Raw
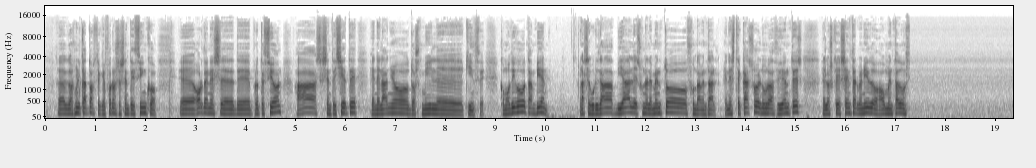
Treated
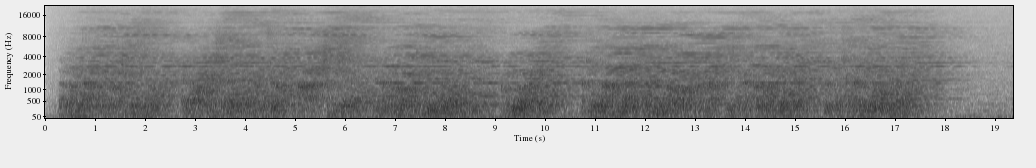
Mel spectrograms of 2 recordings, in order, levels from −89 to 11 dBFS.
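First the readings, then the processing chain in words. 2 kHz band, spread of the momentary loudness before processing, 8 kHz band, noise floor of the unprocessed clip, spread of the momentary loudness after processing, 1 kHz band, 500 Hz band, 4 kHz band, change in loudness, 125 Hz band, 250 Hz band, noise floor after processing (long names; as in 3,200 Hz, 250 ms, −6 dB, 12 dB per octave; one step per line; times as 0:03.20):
+11.0 dB, 6 LU, +15.5 dB, −49 dBFS, 5 LU, +8.0 dB, +6.0 dB, +15.0 dB, +7.5 dB, +3.0 dB, +4.0 dB, −30 dBFS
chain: random phases in short frames
background noise pink −38 dBFS
reverb with rising layers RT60 2 s, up +12 semitones, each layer −2 dB, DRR −5.5 dB
level −3 dB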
